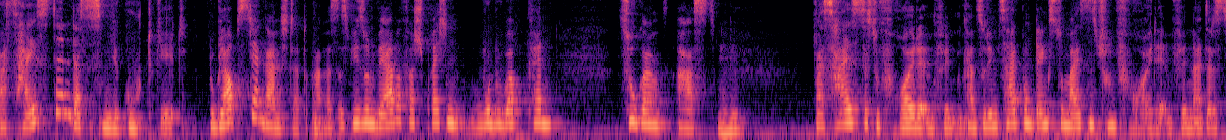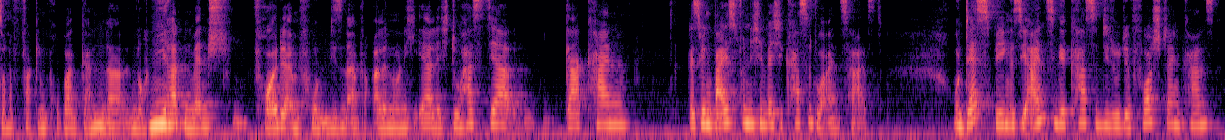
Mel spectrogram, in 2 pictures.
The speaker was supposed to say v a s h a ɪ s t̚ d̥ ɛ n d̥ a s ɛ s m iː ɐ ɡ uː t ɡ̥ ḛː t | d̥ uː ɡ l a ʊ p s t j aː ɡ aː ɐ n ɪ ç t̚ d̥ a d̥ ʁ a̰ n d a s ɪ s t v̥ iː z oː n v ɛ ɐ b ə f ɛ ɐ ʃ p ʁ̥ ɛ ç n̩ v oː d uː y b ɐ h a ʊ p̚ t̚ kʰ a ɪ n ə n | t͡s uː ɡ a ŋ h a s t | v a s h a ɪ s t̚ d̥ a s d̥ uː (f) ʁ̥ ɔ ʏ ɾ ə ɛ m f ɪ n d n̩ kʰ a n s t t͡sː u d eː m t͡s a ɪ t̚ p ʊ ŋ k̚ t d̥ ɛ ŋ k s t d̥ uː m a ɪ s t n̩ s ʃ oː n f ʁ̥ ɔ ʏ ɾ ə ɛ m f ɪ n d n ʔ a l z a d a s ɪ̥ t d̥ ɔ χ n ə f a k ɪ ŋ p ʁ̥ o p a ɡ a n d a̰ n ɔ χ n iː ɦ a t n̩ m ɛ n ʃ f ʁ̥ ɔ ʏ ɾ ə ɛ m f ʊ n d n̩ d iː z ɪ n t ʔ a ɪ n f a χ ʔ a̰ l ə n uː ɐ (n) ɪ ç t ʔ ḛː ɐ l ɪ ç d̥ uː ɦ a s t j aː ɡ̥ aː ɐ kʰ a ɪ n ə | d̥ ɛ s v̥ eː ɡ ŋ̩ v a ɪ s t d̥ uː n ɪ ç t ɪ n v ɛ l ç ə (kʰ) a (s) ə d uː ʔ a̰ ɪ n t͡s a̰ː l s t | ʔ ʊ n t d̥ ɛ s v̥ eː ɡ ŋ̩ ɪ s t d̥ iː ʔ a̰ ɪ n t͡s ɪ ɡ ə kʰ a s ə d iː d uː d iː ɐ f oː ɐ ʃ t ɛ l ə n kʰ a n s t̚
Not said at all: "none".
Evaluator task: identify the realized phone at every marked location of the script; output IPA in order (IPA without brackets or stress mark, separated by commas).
f, n, kʰ, s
